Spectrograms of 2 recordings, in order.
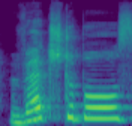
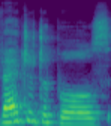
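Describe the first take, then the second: First: The word is said with three syllables. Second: The word is said with four syllables. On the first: The speaker calls it right. "Vegetables is three syllables" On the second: The speaker calls it wrong. "vegetables is four syllables"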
